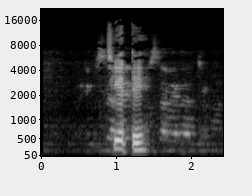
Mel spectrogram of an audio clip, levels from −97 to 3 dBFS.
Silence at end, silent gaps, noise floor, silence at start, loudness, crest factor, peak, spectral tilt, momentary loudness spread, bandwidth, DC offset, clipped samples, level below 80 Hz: 0.45 s; none; -68 dBFS; 0.75 s; -23 LUFS; 20 dB; -8 dBFS; -2.5 dB/octave; 22 LU; 15 kHz; under 0.1%; under 0.1%; -82 dBFS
